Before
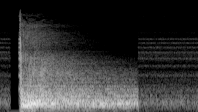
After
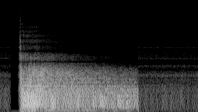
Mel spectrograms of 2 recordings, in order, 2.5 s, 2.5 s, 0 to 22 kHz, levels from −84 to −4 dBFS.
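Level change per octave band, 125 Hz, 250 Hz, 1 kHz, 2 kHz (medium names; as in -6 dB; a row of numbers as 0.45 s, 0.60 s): -6.0 dB, -7.5 dB, +2.5 dB, 0.0 dB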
